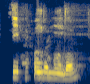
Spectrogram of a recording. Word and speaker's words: Dia Fim do Mundo: With your circus, and I want to make sure I pronounce it correctly, is Chia Fundo Mundo. Is that correct? – Dia Fim do Mundo.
